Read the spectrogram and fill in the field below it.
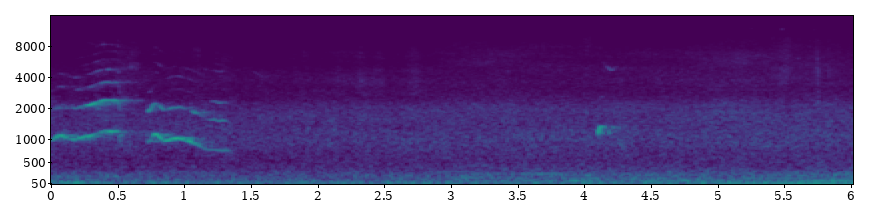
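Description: A dog whimpers and yips in a few high, wavering cries near the start, outdoors during a Tofaş Şahin oil change, with steady road traffic rumbling beneath and a faint later squeak.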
